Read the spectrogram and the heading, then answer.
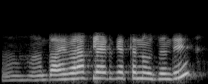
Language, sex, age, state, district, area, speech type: Odia, female, 30-45, Odisha, Kendujhar, urban, conversation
